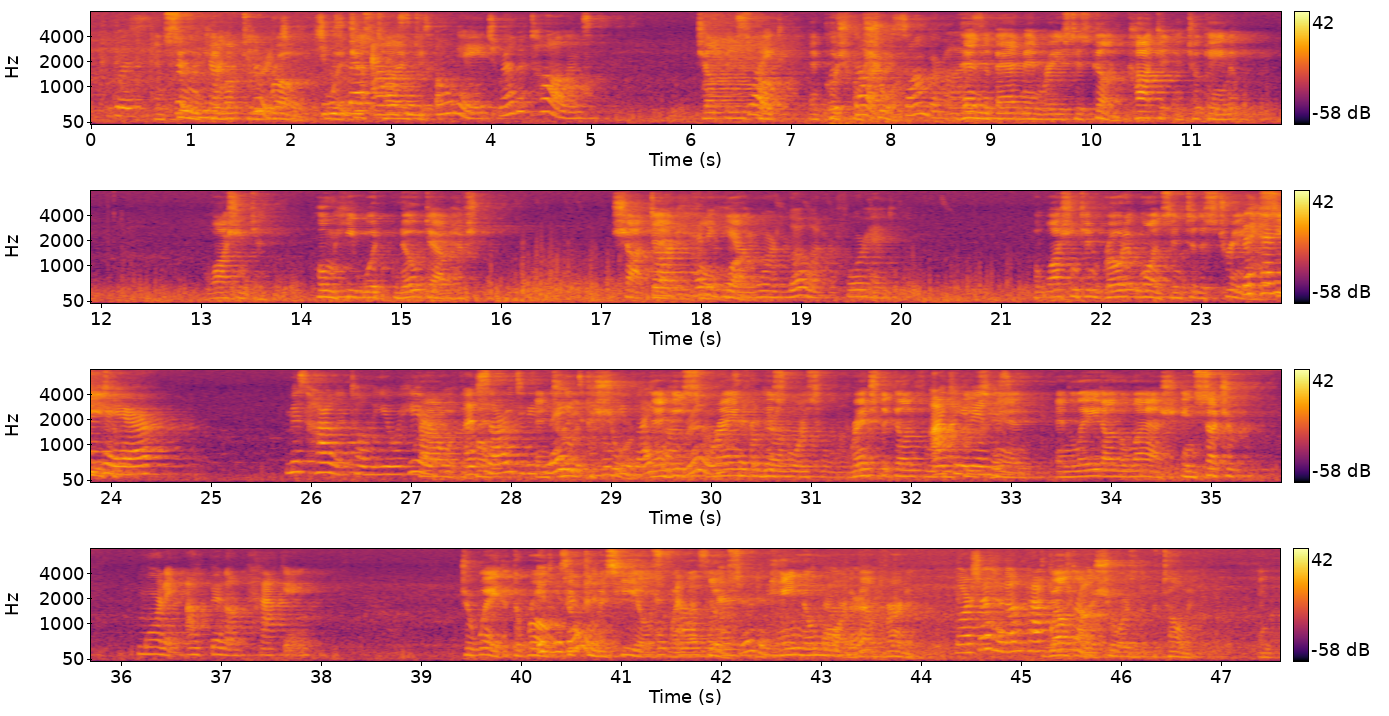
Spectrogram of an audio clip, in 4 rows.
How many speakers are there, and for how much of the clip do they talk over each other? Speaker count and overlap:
2, about 38%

